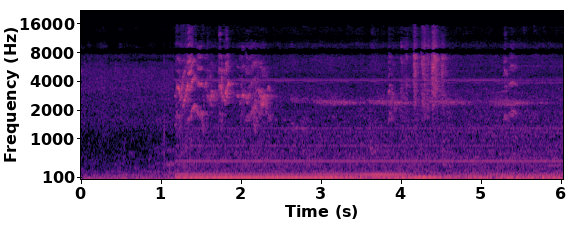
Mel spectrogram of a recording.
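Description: Birds chirping, starting about a second in with a quick burst of twittering calls, then a held whistling note and a few sharp clicks.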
